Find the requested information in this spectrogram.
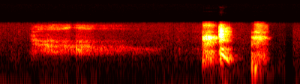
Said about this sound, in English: I was trying not to cough. Not that you couldn't tell.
